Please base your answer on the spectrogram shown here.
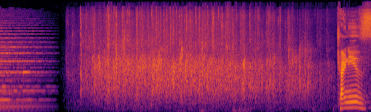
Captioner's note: applause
